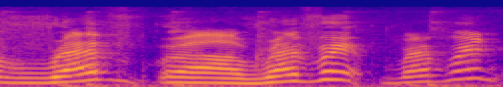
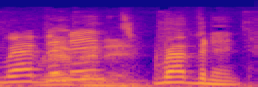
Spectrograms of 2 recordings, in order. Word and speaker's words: Revenant: The Reverend, is that how you say it? Revenant? Revenant.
